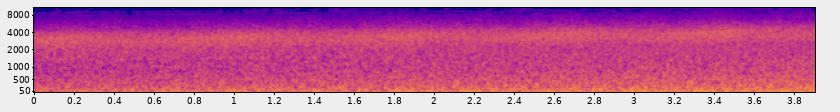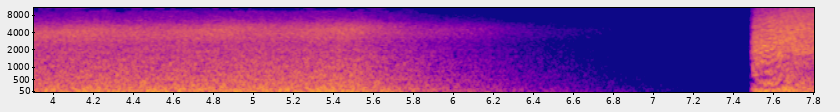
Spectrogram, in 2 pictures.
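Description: A swirling rush of magical energy roars steadily, then fades away.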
